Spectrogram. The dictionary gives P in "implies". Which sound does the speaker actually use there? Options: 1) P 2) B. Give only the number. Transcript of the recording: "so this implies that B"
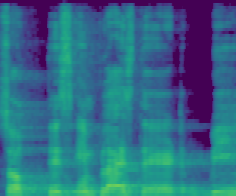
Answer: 1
